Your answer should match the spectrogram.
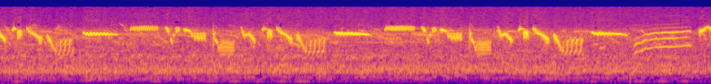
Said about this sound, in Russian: А я слышу чик-чирик, чик-чирик. Птицы кричат. Весело так, задорно. Чего они так развеселились, а?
